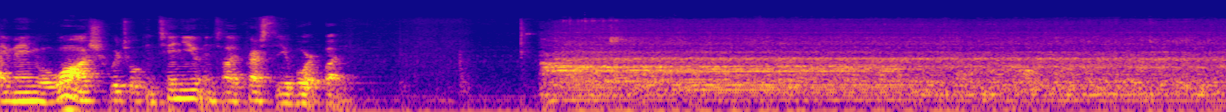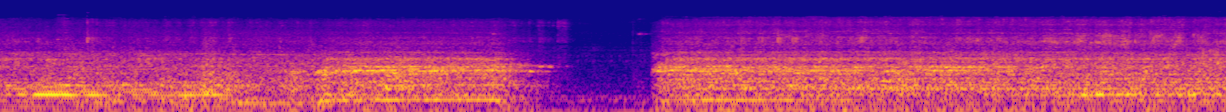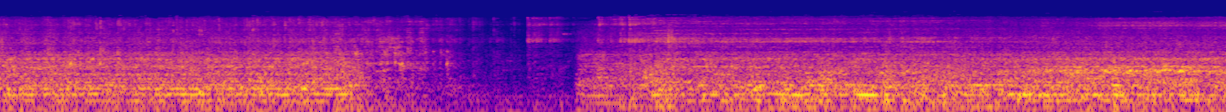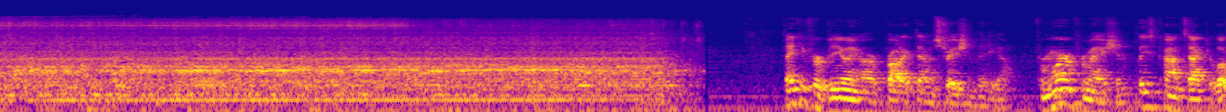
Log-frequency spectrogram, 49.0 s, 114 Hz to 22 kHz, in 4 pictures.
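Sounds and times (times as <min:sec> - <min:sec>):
pump humming: 0:05.0 - 0:18.0, 0:18.6 - 0:44.5
drain suction running: 0:05.4 - 0:17.8, 0:18.8 - 0:43.9.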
